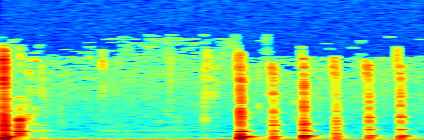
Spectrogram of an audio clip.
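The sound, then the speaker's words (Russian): A voice imitates, as a sound trick, a bottle being opened with a corkscrew: one loud pop, a pause, then a quick run of about seven smaller popping clicks in steady rhythm, with no talking. “Я сказал, знаете, еще можно сделать, вот бутылку вы открываете, вот так вот штопор вставляете.”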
